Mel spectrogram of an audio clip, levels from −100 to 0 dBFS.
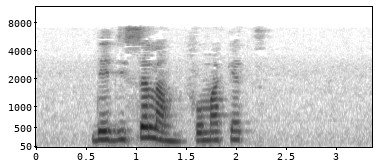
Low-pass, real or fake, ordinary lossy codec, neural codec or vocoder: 7.2 kHz; real; AAC, 32 kbps; none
